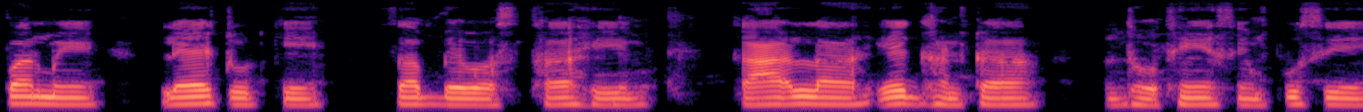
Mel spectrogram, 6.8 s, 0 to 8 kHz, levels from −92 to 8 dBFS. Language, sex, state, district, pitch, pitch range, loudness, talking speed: Chhattisgarhi, male, Chhattisgarh, Jashpur, 135 Hz, 130-140 Hz, -20 LUFS, 140 wpm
